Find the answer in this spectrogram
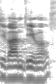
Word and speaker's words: Ivan Dimov: this guy has to work on its pronunciation because that's not my name so my name is Yvonne DeMuth and I'm the the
